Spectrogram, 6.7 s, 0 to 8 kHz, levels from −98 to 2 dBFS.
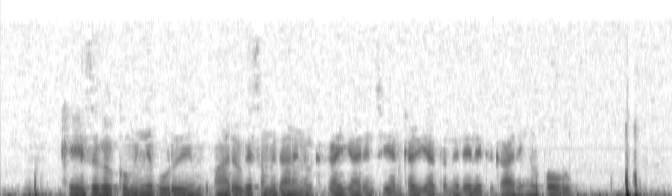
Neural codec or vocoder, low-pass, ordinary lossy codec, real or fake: none; 7.2 kHz; AAC, 48 kbps; real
